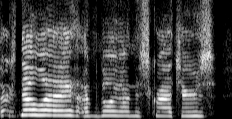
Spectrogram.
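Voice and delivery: mean, mocking, very high put-on voice. Retelling what she said, in a mean imitation of her. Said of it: "We should probably not be doing that voice".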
